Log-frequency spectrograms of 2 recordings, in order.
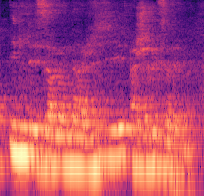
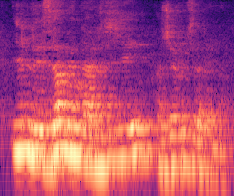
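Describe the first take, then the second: Both takes have the same delivery.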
